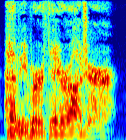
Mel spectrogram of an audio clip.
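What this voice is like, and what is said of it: Deep gravelly Batman impression. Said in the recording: “in my Batman voice”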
